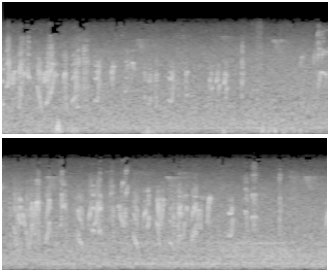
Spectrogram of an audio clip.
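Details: Red-whiskered bulbuls calling as a decoy lures a smart territorial wild bird: busy, rapid chirps and warbled notes in overlapping bursts, with background rustling noise.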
